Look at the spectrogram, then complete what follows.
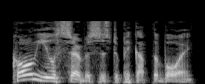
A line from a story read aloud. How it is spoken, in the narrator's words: said Michiko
